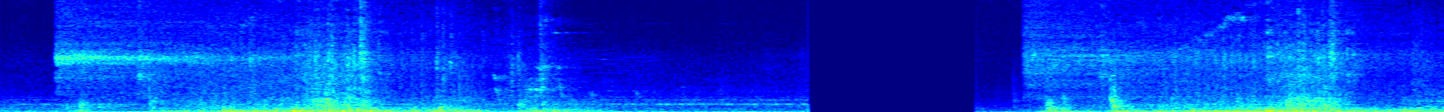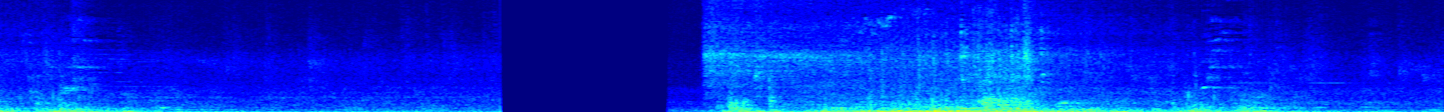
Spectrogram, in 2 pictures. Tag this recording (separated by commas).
Sliding door, Vehicle, home sounds, Rail transport, Train, Door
